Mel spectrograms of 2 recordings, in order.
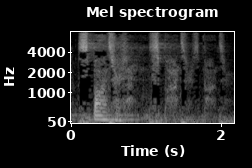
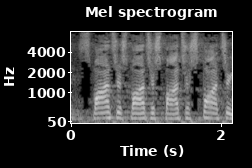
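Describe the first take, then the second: First: Hushed, fading whisper; whispered realization. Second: Said in the usual way. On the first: Retold or imitated. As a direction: whisper it to yourself as the idea dawns. Dawning scheme about sponsor.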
